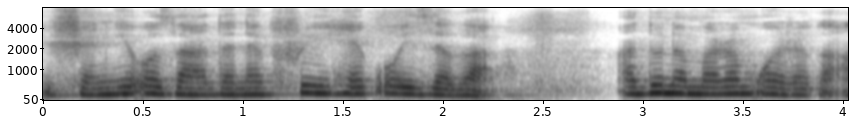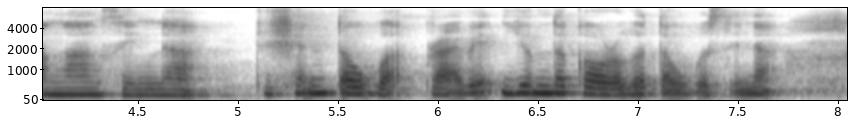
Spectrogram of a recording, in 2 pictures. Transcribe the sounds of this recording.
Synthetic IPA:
dusɐnɡiʔozadɐnɐpʰɾiɦek̚ojd͡ʒɐbɐ | ɐdunɐmɐɾɐmojɾɐɡɐ̰ʔɐŋaŋsiŋnɐtusɐntɐwbɐ̰pɾa̰jbʱḛt̚jumdɐkɐwɾɐɡɐtɐwbɐsḭnɐ

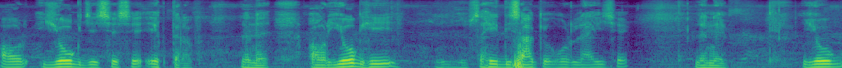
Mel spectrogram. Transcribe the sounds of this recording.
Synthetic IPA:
ɔːɾjoːɡd͡ʒeseseʔeːkt̪əɾəpʰ | leneɔːɾjoːɡɦi | səɦid̪isakeoɾlait͡ʃʰɛ | lene | joːɡ

